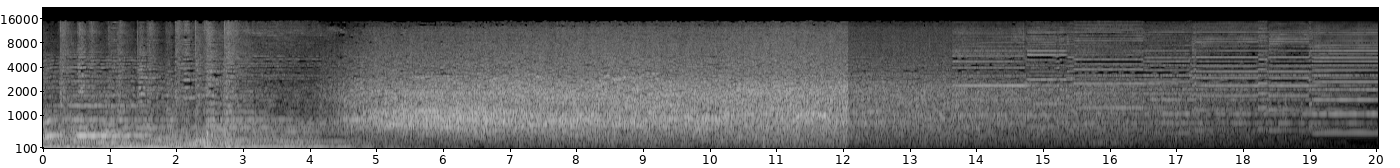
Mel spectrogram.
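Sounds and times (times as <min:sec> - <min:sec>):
crowd noise: 0:00.0 - 0:19.1
audience applauding: 0:03.7 - 0:17.6.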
